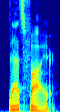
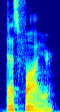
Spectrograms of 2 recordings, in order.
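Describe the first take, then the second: No difference in how they are said.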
